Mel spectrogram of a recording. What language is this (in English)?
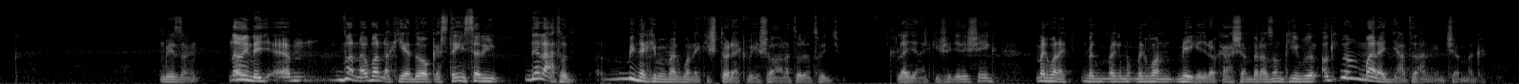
Hungarian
